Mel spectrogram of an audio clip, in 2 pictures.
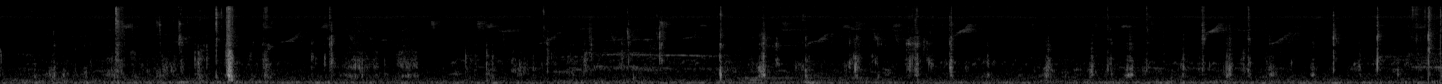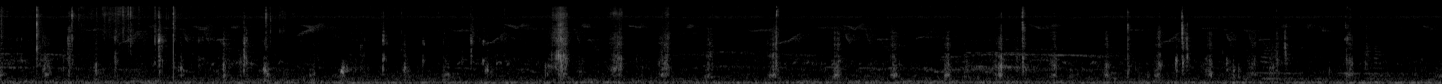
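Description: Close-miked eating sounds: slurping rice noodles and chewing, with many short mouth clicks and smacks. A chicken clucks a few times in the background.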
